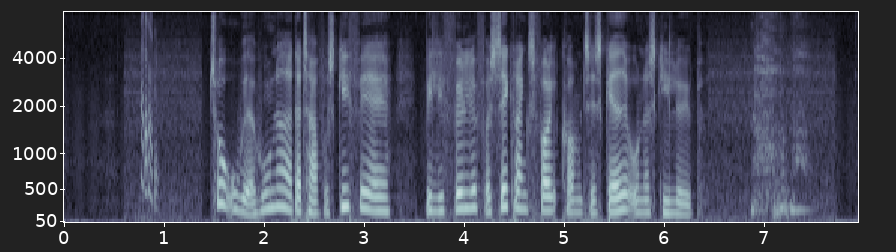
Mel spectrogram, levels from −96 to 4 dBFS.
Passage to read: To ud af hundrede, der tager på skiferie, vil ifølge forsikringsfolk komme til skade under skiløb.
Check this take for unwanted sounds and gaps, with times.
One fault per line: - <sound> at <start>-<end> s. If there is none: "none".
- chirp at 0.8-1.0 s
- cough at 6.9-7.6 s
